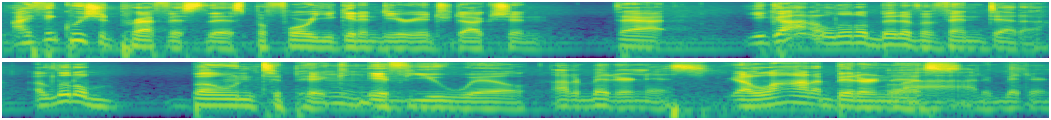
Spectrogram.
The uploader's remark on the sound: while recording at Big Hair Brewhaus in Hartington, Nebraska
